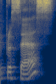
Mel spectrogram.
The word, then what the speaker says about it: process: versus a verb and when you use it as a verb we stress on the last bit and we say process like that do you remember that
